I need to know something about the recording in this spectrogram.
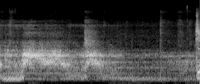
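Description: A short, harsh animal snarl, loudest in the first second and then fading, over quiet background music.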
